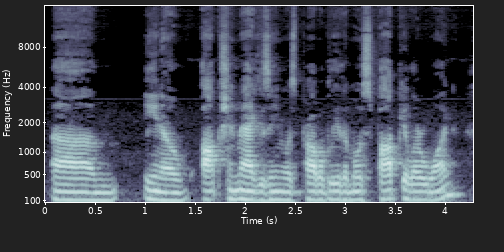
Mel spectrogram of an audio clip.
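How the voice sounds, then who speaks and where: A man in his forties, born in the Philippines and raised in Los Angeles, guests on a casual podcast interview. His voice is on the low side, level in tone and at normal speed, as he rambles through stories packed with "um" and "you know."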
